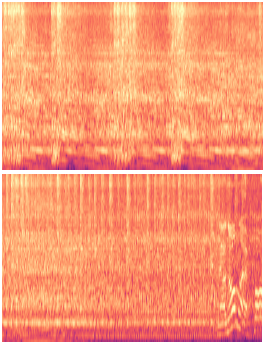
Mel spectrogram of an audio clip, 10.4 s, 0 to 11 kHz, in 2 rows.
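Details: Yamaha YZ125 two-stroke warming up after fitting new V-Force reed petals; crisp blips rising and falling sharply, then a settled idle; revs clean and picks up quickly.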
